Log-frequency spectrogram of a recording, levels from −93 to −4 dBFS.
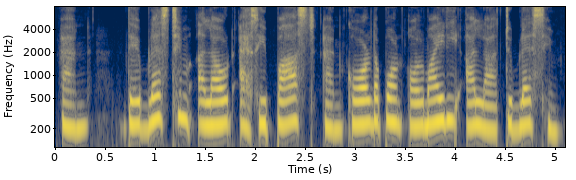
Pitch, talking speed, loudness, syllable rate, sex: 220 Hz, 190 wpm, -16 LUFS, 5.6 syllables/s, female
